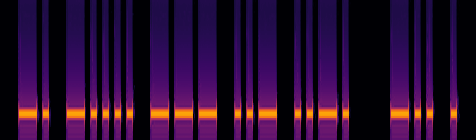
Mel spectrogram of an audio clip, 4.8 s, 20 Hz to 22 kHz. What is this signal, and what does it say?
Morse code, heard as a keyed tone, about 20 wpm, 700 Hz. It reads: N6OUF DE
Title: USA Callsign DE Callsign - 5 Characters - 20wpm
